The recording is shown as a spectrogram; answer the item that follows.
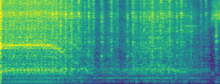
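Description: A sewing machine stitches a pumpkin trick-or-treat bag panel, running steadily with a rapid mechanical whir, then slowing into a softer, uneven chatter.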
